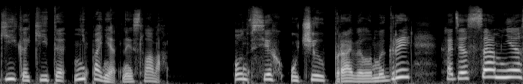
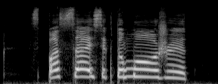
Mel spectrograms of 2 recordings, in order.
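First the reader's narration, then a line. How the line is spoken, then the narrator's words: Shouting. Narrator (Russian): закричал кто-то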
